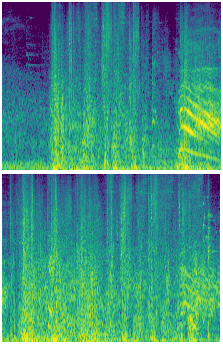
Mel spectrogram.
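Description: Weapons clash and blows thud in a fierce fight.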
